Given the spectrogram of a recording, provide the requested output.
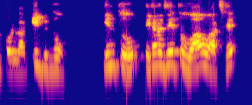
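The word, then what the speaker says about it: ابْنُ: প্রথমে যে হামজাটা আছে ইবনু আমরা ইবনু বললাম তাই না হামজা উচ্চারণ করলাম।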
